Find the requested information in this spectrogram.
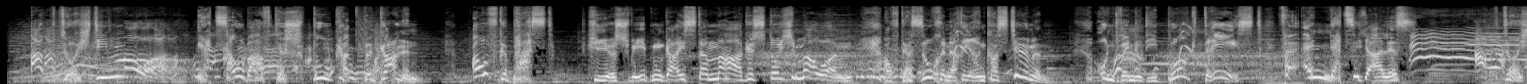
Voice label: Werbung gruselig freundlich unheimlich; Ab durch die Mauer; Monster Facctory

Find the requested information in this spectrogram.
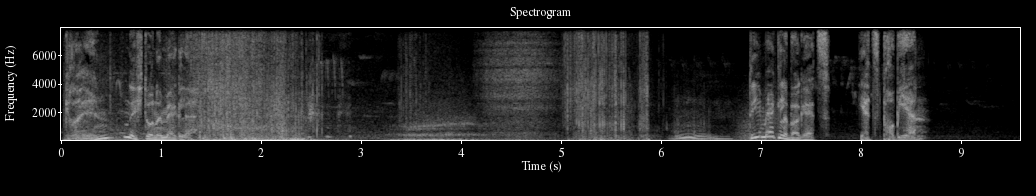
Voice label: Werbung TV, Commercial, German; Meggle

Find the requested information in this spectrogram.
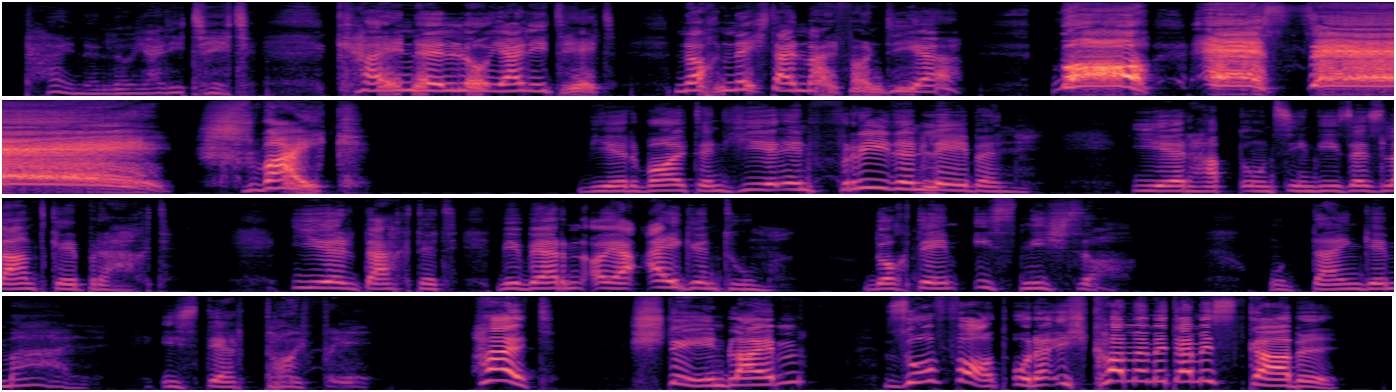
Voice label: Hoerspiel Medley energisch

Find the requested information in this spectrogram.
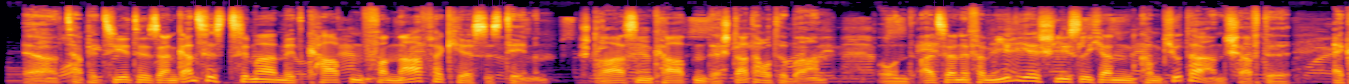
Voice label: Doku; Bloomberg; Twitter

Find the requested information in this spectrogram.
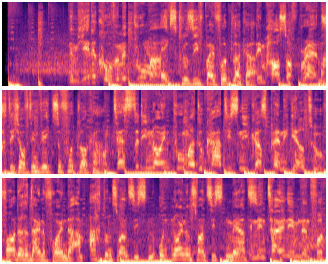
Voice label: sprecher spot; footlocker

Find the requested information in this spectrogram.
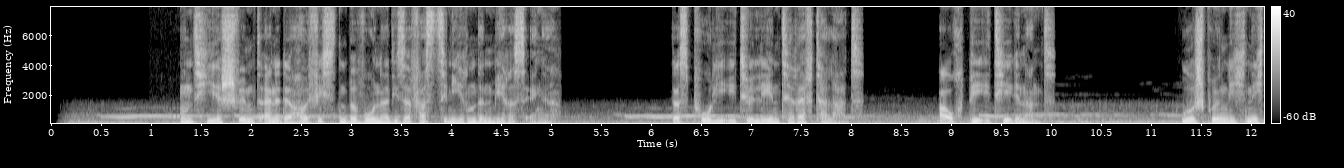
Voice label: Spot; Meeresbewohner

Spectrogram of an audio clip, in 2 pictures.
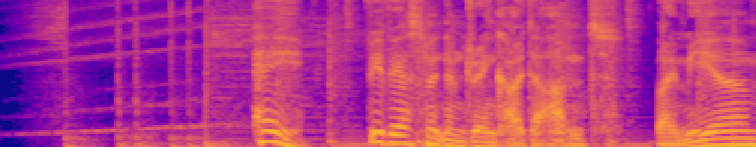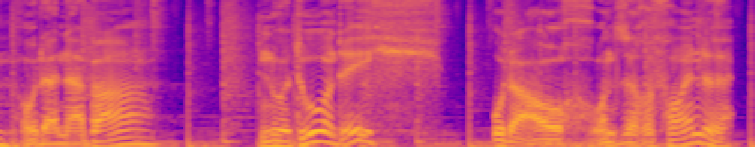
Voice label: Werbespot; Limes

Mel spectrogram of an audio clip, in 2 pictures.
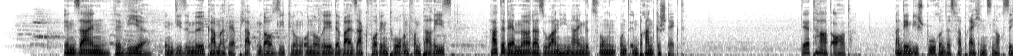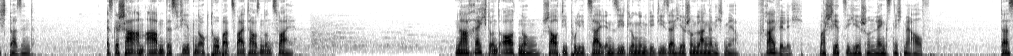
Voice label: Doku, ernst sachlich kommentierend; TV; Problemviertel

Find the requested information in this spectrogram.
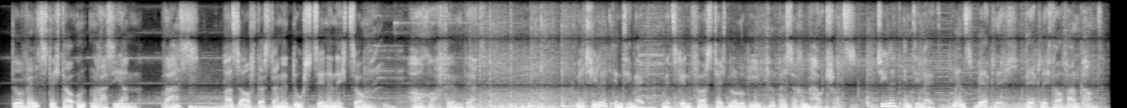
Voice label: Werbung Intimate Rasierer TVC Werbespot DE AT; Gillette

